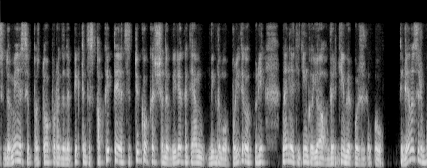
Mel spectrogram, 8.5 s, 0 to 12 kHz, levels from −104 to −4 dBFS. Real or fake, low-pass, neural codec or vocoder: fake; 7.2 kHz; codec, 16 kHz, 4.8 kbps, FACodec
